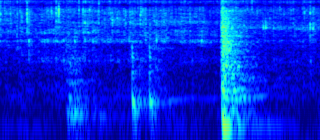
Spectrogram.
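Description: Hot water being poured onto beans in a pot, coming in several short splashing bursts with a bigger gush near the end, close and fairly loud.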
